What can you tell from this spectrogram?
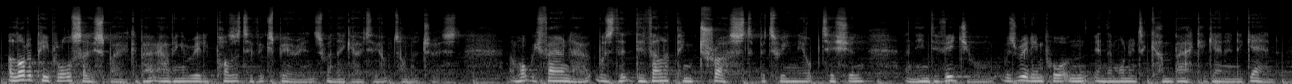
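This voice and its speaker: A man's voice: medium pitch, quick pace, few pauses. A man speaking as a charity spokesperson, formally explaining research findings. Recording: soft music bed behind the voice.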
